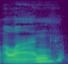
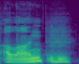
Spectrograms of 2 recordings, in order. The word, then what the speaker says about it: Alon: I mean, I changed the pronunciation of my name to Alon versus Alon, because people would call me Alone, and it made me feel lonelier than I already felt. I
